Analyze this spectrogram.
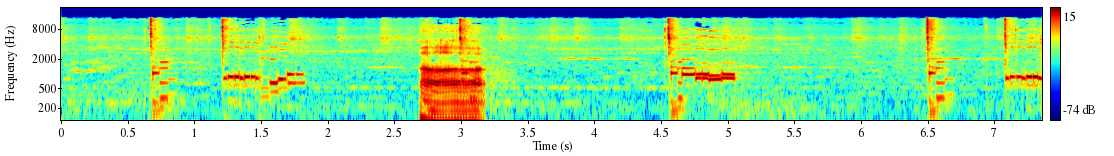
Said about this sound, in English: I feel like it doesn't sound enough like Mr. Do. I, I, I, like these are just slot machine noises. There's nothing fancy about this.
